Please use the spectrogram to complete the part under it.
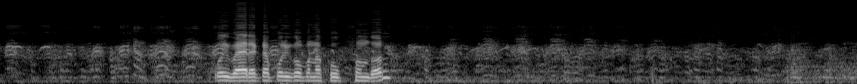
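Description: Ducks on a pond shared with farmed catfish let out a loud burst of rapid, harsh quacks lasting a couple of seconds, close by, while someone talks steadily before and after.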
